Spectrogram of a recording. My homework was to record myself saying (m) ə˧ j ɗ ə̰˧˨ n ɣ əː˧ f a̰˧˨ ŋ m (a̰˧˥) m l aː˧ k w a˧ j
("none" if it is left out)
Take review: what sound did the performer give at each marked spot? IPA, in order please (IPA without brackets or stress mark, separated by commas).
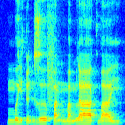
m, a˨˦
